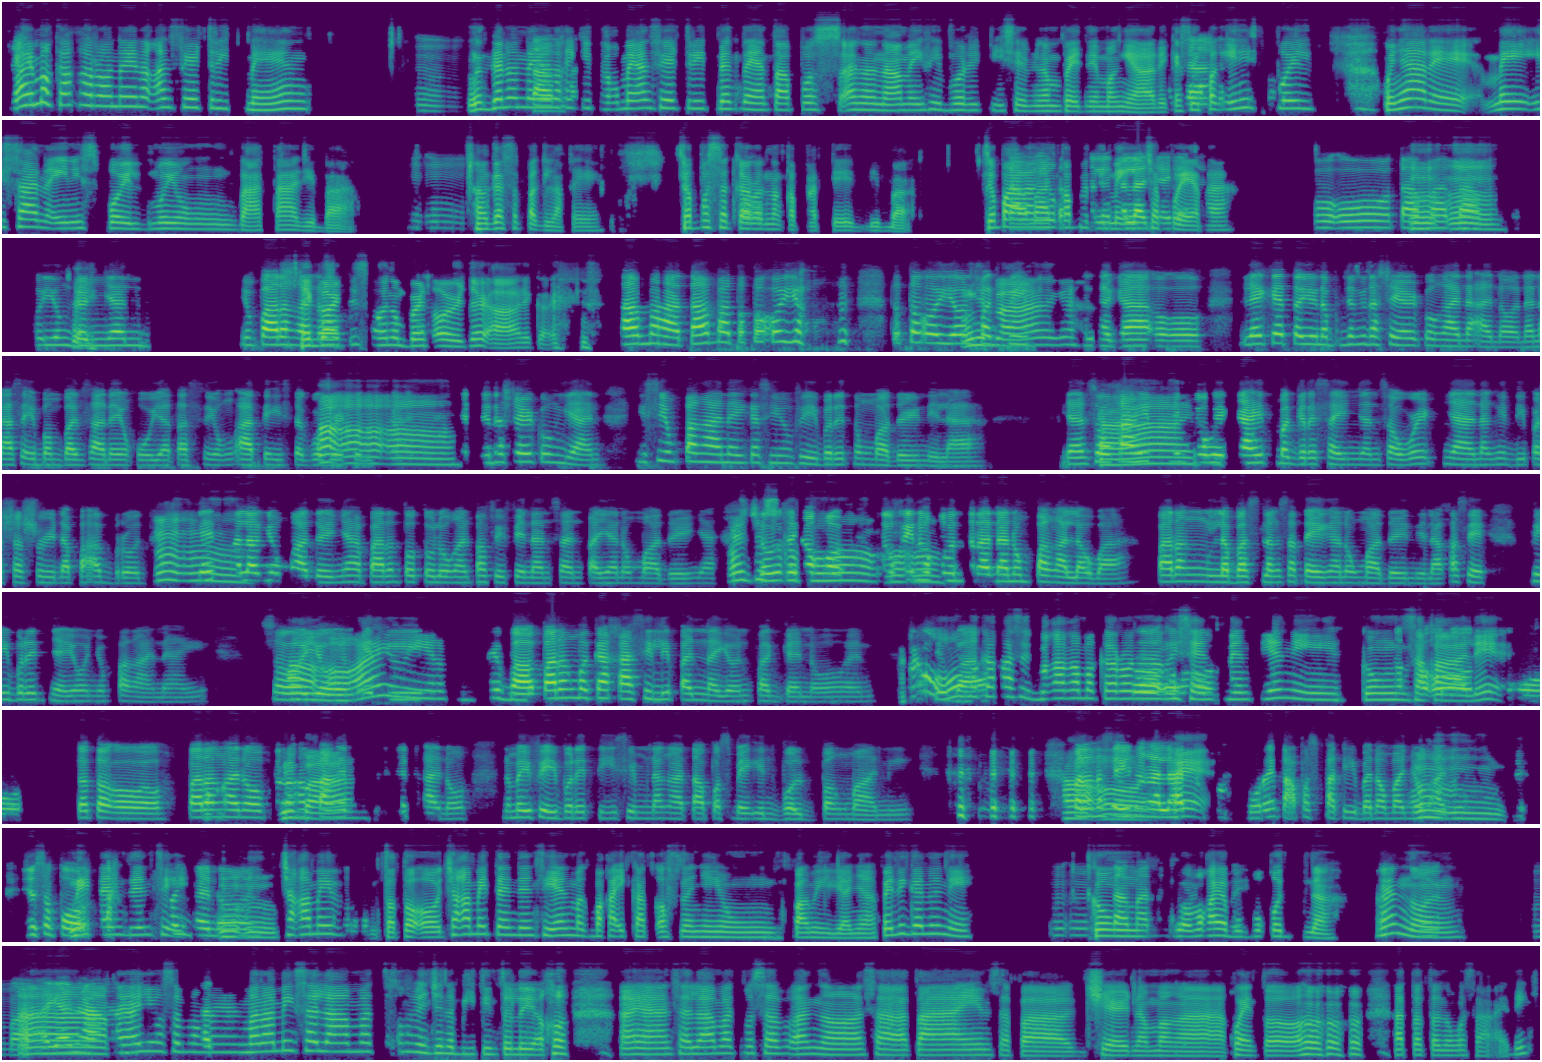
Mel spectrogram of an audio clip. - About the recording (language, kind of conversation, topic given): Filipino, unstructured, Ano ang palagay mo sa mga taong laging umaasa sa pera ng iba?
- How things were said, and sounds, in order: unintelligible speech; tapping; chuckle; other background noise; laughing while speaking: "yun"; unintelligible speech; laugh; unintelligible speech; laughing while speaking: "kwento"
